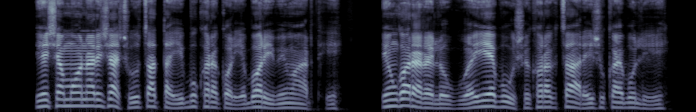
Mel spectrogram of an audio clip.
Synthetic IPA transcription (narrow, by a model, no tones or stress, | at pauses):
t̪ɪɛʃamɔːnaɾiʃ̬aːʃut͡saːt̪aibʊkʰaɾakɔɾiɛbɔɾibimaːɾt̪ʰi | t̪ɪũɡʱɔɾaɾɛloːɡuɛjɛbuːʃkʰɔɾəkt͡saːɾɛiːʃ̬ukaːɛboːli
